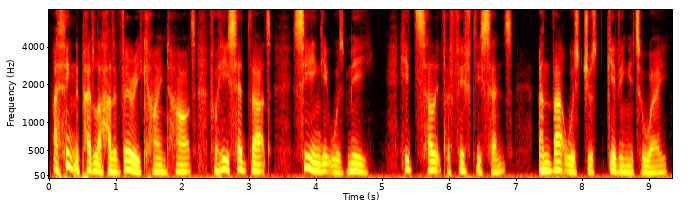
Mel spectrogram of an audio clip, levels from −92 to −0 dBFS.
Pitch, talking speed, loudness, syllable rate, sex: 130 Hz, 190 wpm, -20 LUFS, 4.4 syllables/s, male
